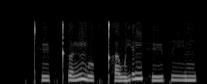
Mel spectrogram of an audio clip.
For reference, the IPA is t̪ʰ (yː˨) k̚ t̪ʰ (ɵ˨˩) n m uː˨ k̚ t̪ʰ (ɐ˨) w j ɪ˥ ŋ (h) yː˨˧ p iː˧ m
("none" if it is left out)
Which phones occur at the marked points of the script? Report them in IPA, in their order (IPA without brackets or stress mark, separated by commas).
yː˨, ɵ˨˥, ɐ˨, h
